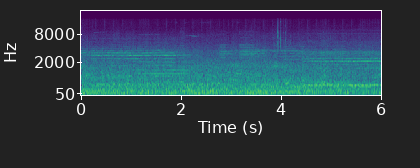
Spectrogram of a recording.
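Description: Steady outdoor traffic noise: a continuous low rumble with no break.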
